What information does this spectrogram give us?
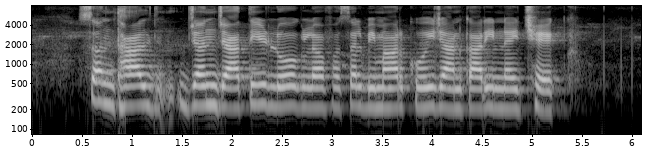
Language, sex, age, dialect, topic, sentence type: Magahi, female, 31-35, Northeastern/Surjapuri, banking, statement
